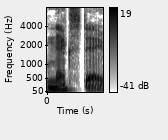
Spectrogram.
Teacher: next day often sounds like next day without the t sound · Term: dropped sounds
